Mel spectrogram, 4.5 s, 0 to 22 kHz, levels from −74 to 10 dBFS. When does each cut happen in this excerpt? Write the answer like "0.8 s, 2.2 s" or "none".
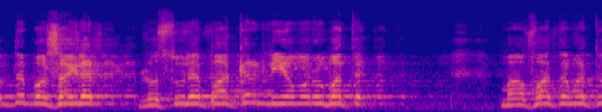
0.9 s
